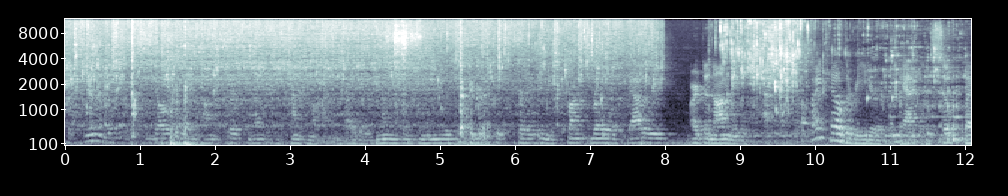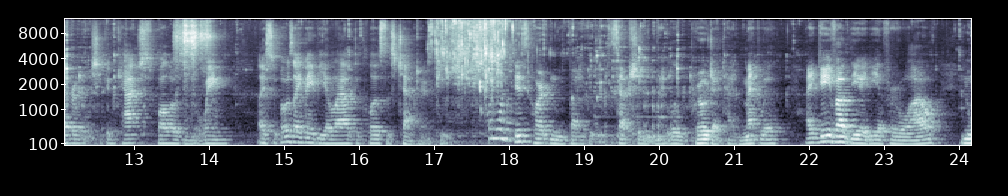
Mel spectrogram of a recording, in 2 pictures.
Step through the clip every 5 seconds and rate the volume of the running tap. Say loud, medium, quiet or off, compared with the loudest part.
loud, loud, medium, medium, quiet.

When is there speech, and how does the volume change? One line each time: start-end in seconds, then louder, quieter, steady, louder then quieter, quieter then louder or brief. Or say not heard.
0.0-24.1 louder.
